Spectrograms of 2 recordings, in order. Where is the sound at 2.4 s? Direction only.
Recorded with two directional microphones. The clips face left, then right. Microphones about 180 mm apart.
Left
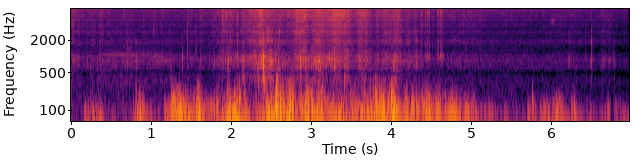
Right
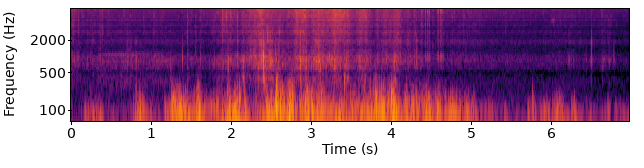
15° left (ahead or behind).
